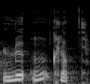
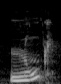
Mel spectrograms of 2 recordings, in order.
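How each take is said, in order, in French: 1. La voyelle de l'article est gardée devant oncle. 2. La voyelle de l'article tombe, elle est liée à oncle. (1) "et non pas le oncle" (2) "on dit bien l'oncle"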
